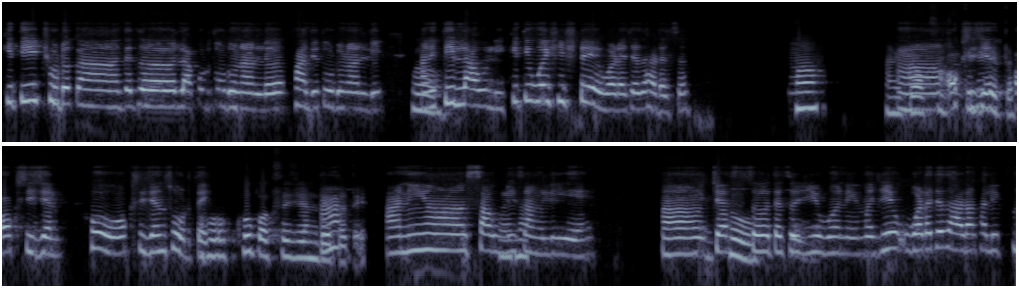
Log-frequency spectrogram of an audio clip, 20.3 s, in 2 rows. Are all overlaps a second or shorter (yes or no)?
yes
